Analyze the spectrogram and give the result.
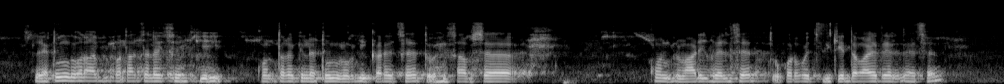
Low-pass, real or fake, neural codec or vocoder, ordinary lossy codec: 7.2 kHz; fake; codec, 16 kHz, 16 kbps, FunCodec, trained on LibriTTS, 50 frames a second; Opus, 64 kbps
